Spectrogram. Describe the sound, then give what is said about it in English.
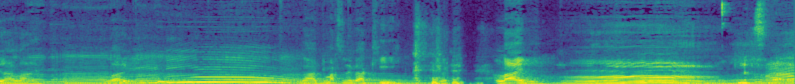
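A voice imitates a lion's roar with long, wavering, moaning swells that rise and fall in pitch, sounding more like a cow's moo; loud and sustained, with a brief break midway. “like if you're teaching your son how to sound like a lion, you don't make a cow noise.”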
